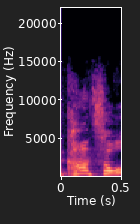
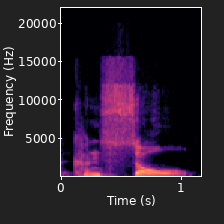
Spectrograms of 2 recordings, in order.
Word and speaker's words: console: right I wanted to console her after she lost her dad console notice the difference in pronunciation console stresses on the first syllable or console two different words two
